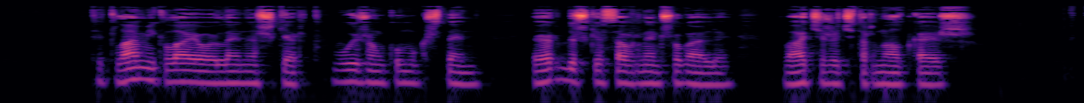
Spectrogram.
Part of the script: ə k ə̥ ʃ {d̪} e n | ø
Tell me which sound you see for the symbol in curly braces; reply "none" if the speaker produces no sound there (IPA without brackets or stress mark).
t̪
